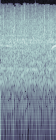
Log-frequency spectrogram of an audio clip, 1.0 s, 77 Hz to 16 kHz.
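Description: Fans roar in the arena at a 2004 Rockets versus Lakers first-round NBA playoff game, a dense, continuous wall of cheering and applause filling the whole second.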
